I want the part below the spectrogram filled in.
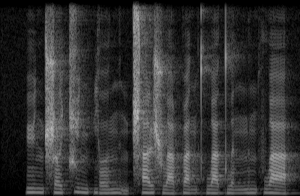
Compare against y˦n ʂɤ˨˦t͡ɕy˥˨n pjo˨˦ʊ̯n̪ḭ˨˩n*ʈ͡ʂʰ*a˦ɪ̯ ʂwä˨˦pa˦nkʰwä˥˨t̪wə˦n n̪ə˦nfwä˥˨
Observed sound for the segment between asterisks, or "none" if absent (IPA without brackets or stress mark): ʈ͡ʂʰ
